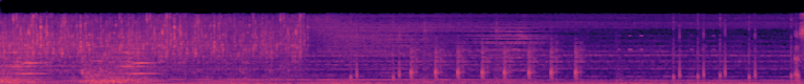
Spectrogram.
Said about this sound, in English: This is where the water drained from.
